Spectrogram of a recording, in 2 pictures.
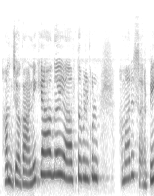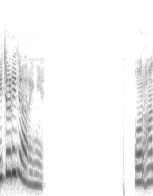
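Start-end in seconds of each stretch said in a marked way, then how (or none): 0.1-4.0 loud, higher and indignant, full of grievance; indignant outburst. Acted. To the sister she woke, loud indignant. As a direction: snap back at the ungrateful sister. Scolded after waking sister up.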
